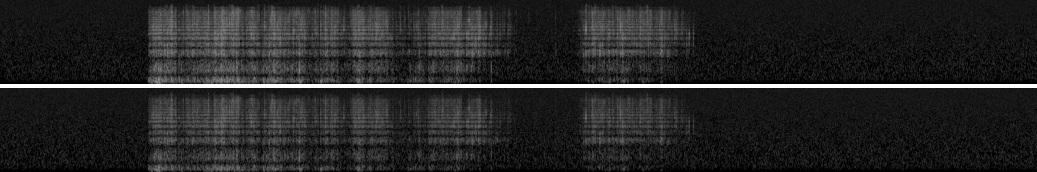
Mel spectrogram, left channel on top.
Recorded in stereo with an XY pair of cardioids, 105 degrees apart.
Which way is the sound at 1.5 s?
35° left.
